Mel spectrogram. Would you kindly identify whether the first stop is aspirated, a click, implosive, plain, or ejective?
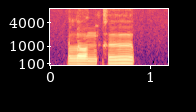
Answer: aspirated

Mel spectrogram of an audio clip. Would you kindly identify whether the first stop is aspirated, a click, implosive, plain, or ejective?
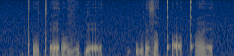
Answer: ejective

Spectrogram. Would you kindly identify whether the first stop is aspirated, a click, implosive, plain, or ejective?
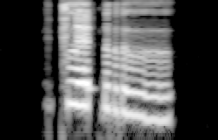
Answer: plain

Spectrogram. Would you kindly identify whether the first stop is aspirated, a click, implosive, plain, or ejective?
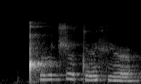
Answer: click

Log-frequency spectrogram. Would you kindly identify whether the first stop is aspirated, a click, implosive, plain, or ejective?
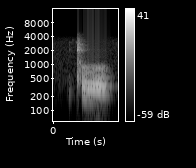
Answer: aspirated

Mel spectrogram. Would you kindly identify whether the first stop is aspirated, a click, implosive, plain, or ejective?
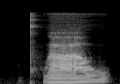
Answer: aspirated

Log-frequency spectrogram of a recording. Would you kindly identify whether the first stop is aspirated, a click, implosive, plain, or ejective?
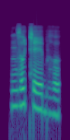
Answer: plain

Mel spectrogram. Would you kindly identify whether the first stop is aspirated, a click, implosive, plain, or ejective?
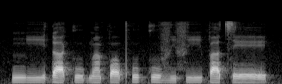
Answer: implosive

